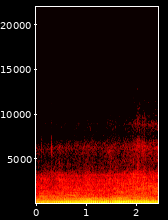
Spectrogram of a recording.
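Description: A motor vehicle's engine running close by, growing louder through the first second and then holding steady.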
